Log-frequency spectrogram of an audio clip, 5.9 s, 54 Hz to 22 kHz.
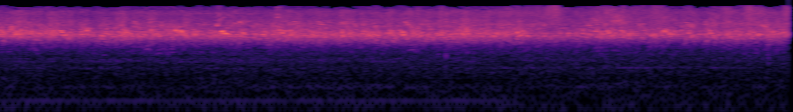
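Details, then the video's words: Roosting sparrows at dusk near Ngahinapouri, Waikato, New Zealand, on a late-summer evening in February 2021. Thick, unbroken chirping from a crowd of birds, with scattered louder tweets and a faint low hum beneath. "Sparrows roosting at dusk"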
